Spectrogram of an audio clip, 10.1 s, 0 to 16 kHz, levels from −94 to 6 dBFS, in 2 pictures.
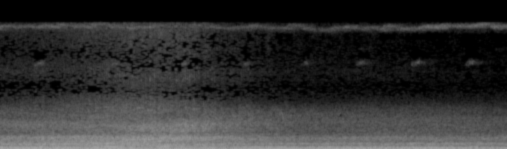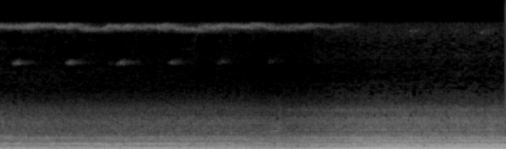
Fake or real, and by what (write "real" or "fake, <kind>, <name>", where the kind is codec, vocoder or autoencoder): real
